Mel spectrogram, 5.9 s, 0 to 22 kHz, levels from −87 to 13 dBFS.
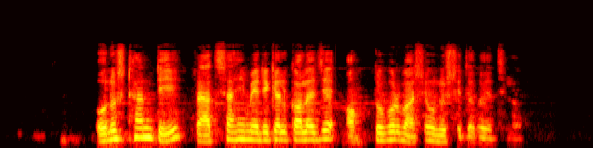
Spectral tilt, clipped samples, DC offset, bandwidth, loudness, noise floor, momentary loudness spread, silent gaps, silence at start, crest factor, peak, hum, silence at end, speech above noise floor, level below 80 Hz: -6 dB/octave; under 0.1%; under 0.1%; 7.4 kHz; -17 LUFS; -81 dBFS; 9 LU; none; 0.95 s; 18 dB; 0 dBFS; none; 0.75 s; 64 dB; -58 dBFS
